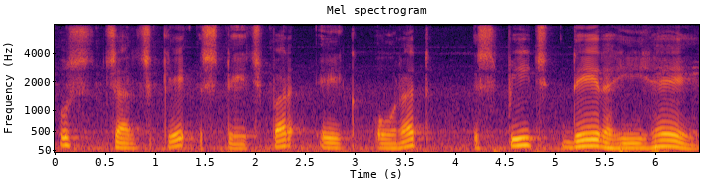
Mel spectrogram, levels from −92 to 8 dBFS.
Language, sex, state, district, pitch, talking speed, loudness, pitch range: Hindi, male, Madhya Pradesh, Dhar, 105 Hz, 95 wpm, -15 LUFS, 95-135 Hz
